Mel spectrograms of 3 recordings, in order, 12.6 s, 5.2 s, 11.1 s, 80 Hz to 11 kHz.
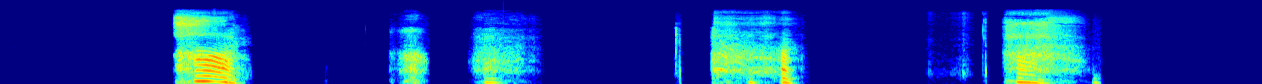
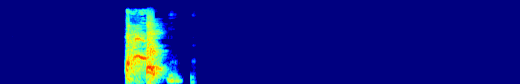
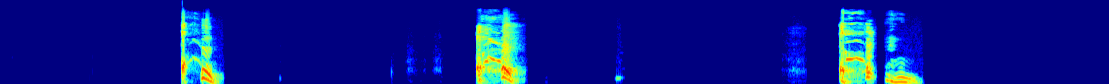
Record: {"exhalation_length": "12.6 s", "exhalation_amplitude": 31984, "exhalation_signal_mean_std_ratio": 0.28, "cough_length": "5.2 s", "cough_amplitude": 28684, "cough_signal_mean_std_ratio": 0.22, "three_cough_length": "11.1 s", "three_cough_amplitude": 32768, "three_cough_signal_mean_std_ratio": 0.25, "survey_phase": "beta (2021-08-13 to 2022-03-07)", "age": "65+", "gender": "Female", "wearing_mask": "No", "symptom_none": true, "smoker_status": "Ex-smoker", "respiratory_condition_asthma": true, "respiratory_condition_other": true, "recruitment_source": "REACT", "submission_delay": "1 day", "covid_test_result": "Negative", "covid_test_method": "RT-qPCR"}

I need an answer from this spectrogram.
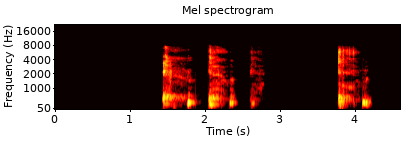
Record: {"cough_length": "4.6 s", "cough_amplitude": 28331, "cough_signal_mean_std_ratio": 0.25, "survey_phase": "beta (2021-08-13 to 2022-03-07)", "age": "18-44", "gender": "Female", "wearing_mask": "No", "symptom_cough_any": true, "symptom_runny_or_blocked_nose": true, "symptom_shortness_of_breath": true, "symptom_fever_high_temperature": true, "symptom_headache": true, "smoker_status": "Ex-smoker", "respiratory_condition_asthma": false, "respiratory_condition_other": false, "recruitment_source": "Test and Trace", "submission_delay": "3 days", "covid_test_result": "Positive", "covid_test_method": "RT-qPCR", "covid_ct_value": 26.0, "covid_ct_gene": "ORF1ab gene"}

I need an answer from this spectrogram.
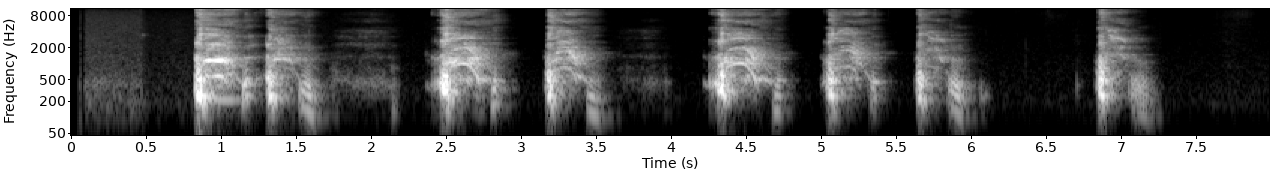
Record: {"three_cough_length": "8.0 s", "three_cough_amplitude": 28481, "three_cough_signal_mean_std_ratio": 0.31, "survey_phase": "beta (2021-08-13 to 2022-03-07)", "age": "45-64", "gender": "Male", "wearing_mask": "No", "symptom_cough_any": true, "symptom_runny_or_blocked_nose": true, "symptom_shortness_of_breath": true, "symptom_diarrhoea": true, "symptom_fatigue": true, "symptom_headache": true, "symptom_change_to_sense_of_smell_or_taste": true, "symptom_loss_of_taste": true, "symptom_other": true, "symptom_onset": "5 days", "smoker_status": "Ex-smoker", "respiratory_condition_asthma": false, "respiratory_condition_other": false, "recruitment_source": "Test and Trace", "submission_delay": "1 day", "covid_test_result": "Positive", "covid_test_method": "RT-qPCR"}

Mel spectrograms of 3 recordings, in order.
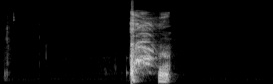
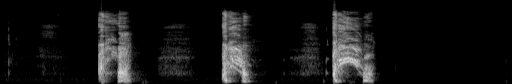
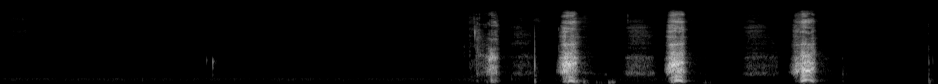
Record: {"cough_length": "2.7 s", "cough_amplitude": 32768, "cough_signal_mean_std_ratio": 0.28, "three_cough_length": "5.1 s", "three_cough_amplitude": 32768, "three_cough_signal_mean_std_ratio": 0.33, "exhalation_length": "9.4 s", "exhalation_amplitude": 31768, "exhalation_signal_mean_std_ratio": 0.2, "survey_phase": "beta (2021-08-13 to 2022-03-07)", "age": "45-64", "gender": "Male", "wearing_mask": "No", "symptom_cough_any": true, "symptom_runny_or_blocked_nose": true, "symptom_headache": true, "symptom_onset": "3 days", "smoker_status": "Never smoked", "respiratory_condition_asthma": false, "respiratory_condition_other": false, "recruitment_source": "Test and Trace", "submission_delay": "2 days", "covid_test_result": "Positive", "covid_test_method": "RT-qPCR", "covid_ct_value": 14.8, "covid_ct_gene": "ORF1ab gene", "covid_ct_mean": 15.2, "covid_viral_load": "11000000 copies/ml", "covid_viral_load_category": "High viral load (>1M copies/ml)"}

